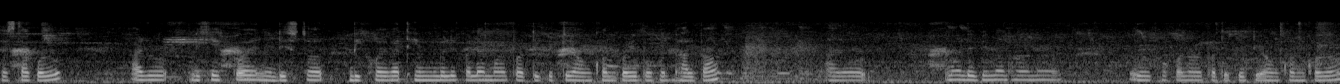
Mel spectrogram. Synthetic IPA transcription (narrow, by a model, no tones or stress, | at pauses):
ɛstakoɹʊ̃ | a̰ɹubixexkɔjniɹdistɔ | bixɔjbatʰimbulikɔlɛmojpɹotikɹitiɔŋkʰɔnkoɹiboɦut̚bʱalpaʊ̃ | aɹu | mojbibʱinːɔdʱɔɹɔnɔɹ | lukʰxɔkɔlɔɹpɹɔtikɹitiɔŋkʰɔnkoɹʊ̃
